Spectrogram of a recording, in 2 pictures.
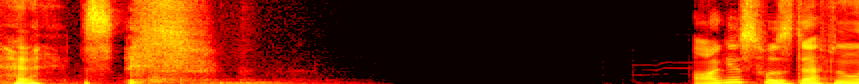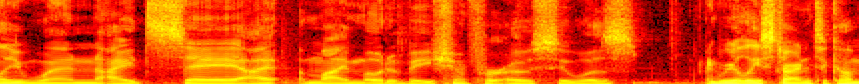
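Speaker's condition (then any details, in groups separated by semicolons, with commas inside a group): No condition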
